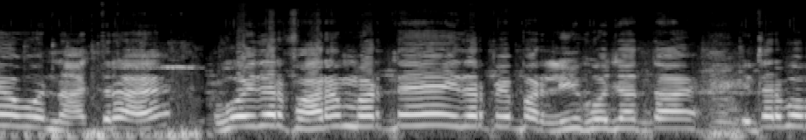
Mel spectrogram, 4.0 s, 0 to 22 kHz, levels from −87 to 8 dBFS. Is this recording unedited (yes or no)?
no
